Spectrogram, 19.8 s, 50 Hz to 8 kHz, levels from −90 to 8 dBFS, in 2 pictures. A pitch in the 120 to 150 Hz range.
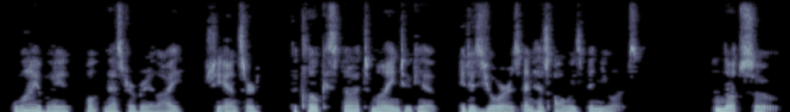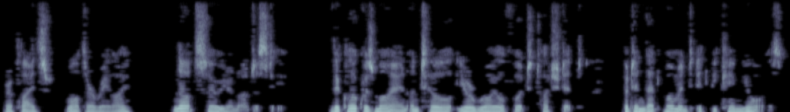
Yes: low, 135 Hz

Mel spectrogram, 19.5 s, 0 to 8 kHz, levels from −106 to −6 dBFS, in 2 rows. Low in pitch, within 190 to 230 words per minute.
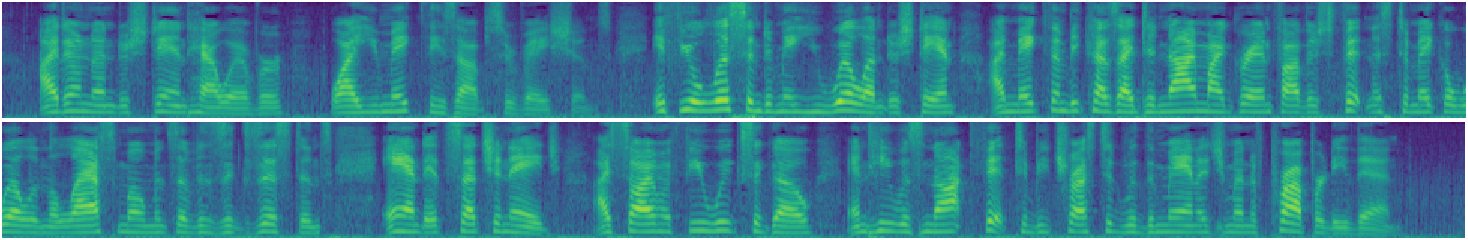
No: medium, 175 Hz; average, 195 wpm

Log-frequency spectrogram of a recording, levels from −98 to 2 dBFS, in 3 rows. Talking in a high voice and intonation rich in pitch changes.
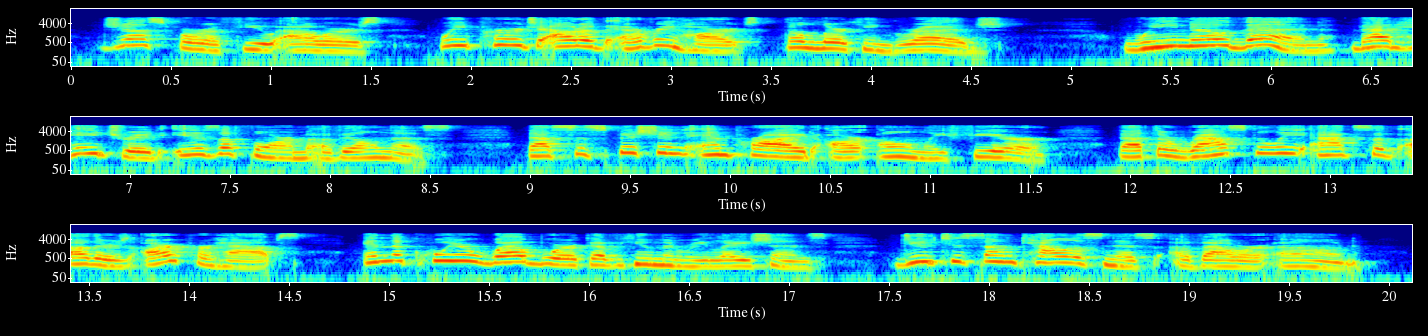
Yes: high, 245 Hz; wide, 7.8 semitones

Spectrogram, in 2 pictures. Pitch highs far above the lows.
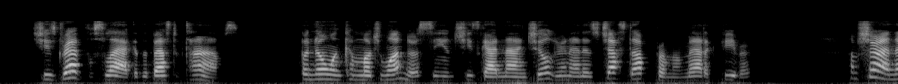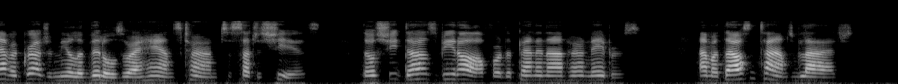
No: average, 4.3 semitones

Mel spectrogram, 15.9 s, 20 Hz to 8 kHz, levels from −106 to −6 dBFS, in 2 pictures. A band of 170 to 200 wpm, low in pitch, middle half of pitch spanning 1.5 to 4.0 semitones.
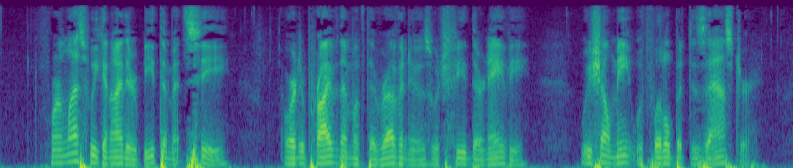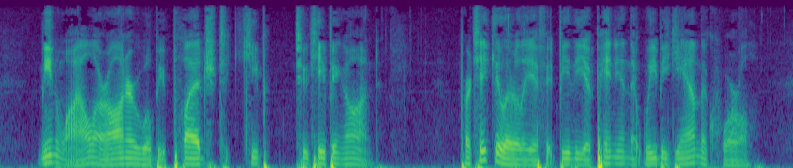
Yes: average, 175 wpm; low, 100 Hz; average, 3.0 semitones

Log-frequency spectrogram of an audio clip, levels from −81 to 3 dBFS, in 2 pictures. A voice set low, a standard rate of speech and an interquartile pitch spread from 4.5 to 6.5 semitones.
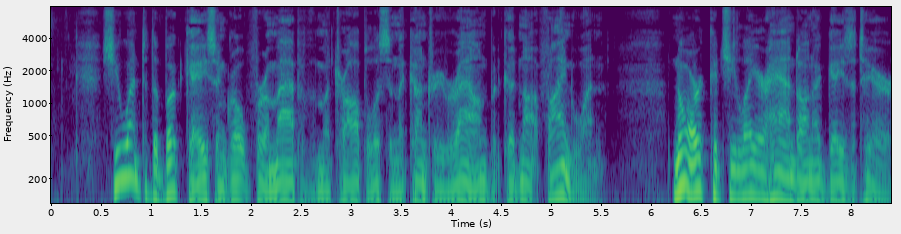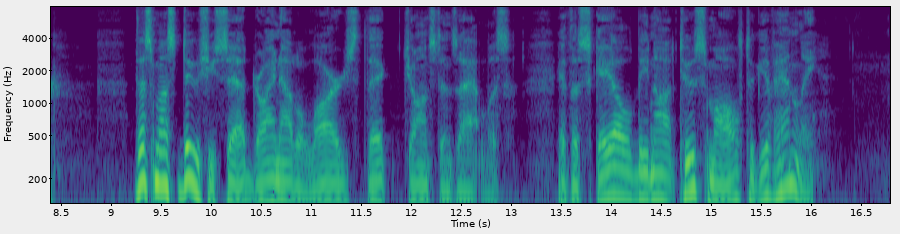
Yes: very low, 90 Hz; average, 190 wpm; wide, 5.5 semitones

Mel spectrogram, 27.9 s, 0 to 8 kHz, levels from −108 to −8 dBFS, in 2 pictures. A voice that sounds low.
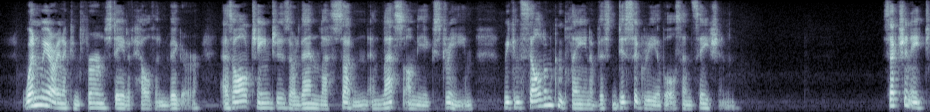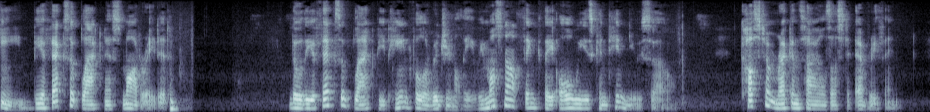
Yes: low, 115 Hz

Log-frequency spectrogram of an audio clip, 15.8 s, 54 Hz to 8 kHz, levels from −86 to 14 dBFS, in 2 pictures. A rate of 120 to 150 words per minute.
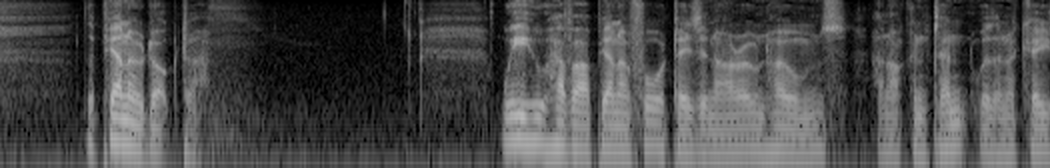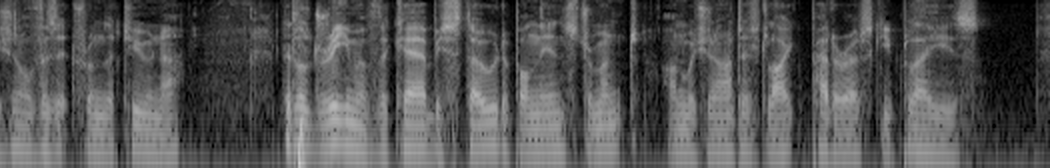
Yes: average, 145 wpm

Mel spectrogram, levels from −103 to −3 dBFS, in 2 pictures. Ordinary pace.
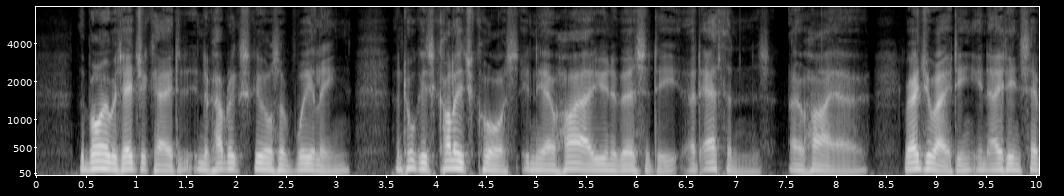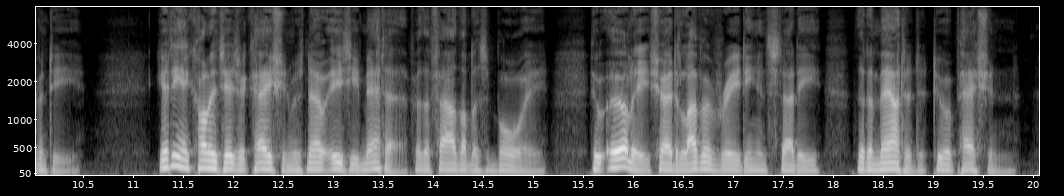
Yes: average, 155 wpm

